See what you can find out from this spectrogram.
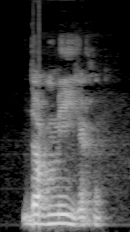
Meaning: third-person plural past historic of dormir
- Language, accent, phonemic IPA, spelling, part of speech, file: French, Canada, /dɔʁ.miʁ/, dormirent, verb, LL-Q150 (fra)-dormirent.wav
